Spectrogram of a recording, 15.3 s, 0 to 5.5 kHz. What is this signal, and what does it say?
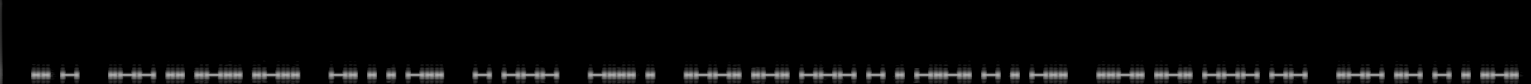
Morse code, heard as a keyed tone, about 25 wpm, 600 Hz. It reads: IT WILL NEED TO BE PROTECTED FROM WATER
